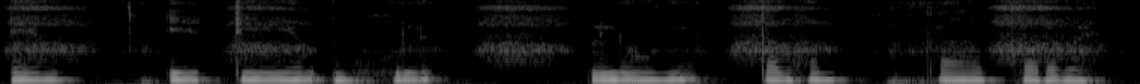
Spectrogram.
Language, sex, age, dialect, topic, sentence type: Magahi, female, 60-100, Central/Standard, banking, question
